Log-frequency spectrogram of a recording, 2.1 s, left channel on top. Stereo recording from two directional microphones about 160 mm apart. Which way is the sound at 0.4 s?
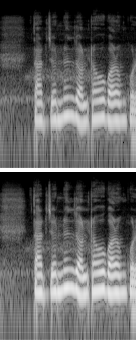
30° right (ahead or behind).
